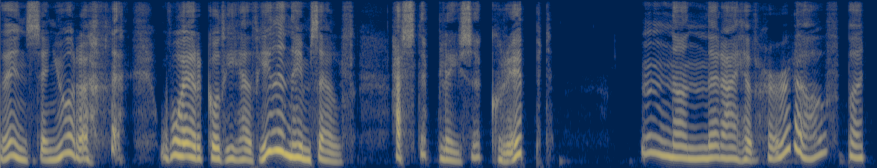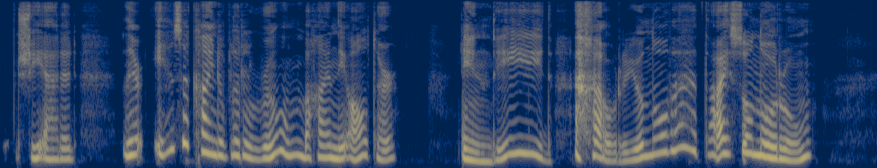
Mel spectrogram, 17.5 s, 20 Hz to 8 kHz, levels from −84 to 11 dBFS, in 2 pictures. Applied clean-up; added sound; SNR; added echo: none; none; none; none.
